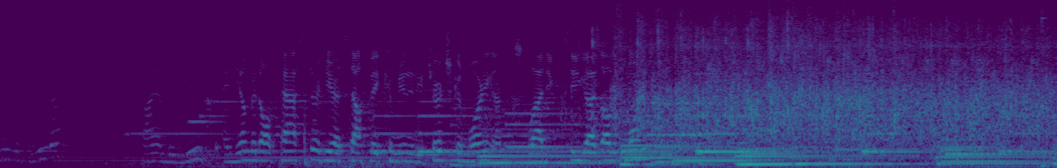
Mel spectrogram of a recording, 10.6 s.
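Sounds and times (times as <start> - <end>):
speech: 2.3 - 9.8
audience clapping: 5.8 - 10.5.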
